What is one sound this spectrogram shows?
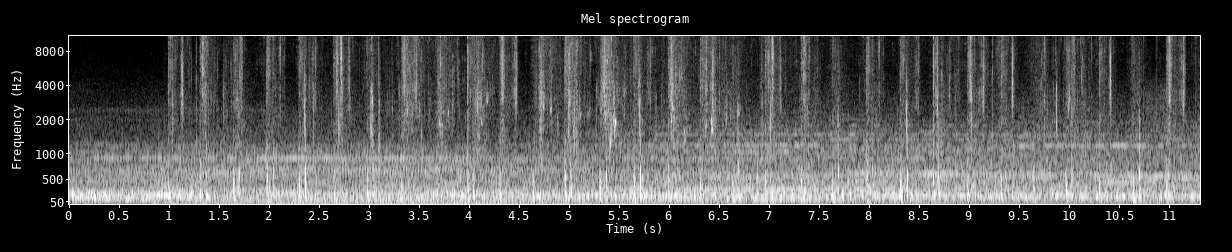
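Footsteps tap steadily on wet pavement.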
